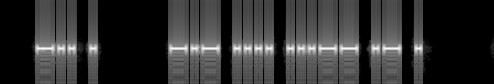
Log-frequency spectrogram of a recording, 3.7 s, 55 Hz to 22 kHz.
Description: Morse code, heard as a keyed tone, about 30 wpm, 700 Hz. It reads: DE KH3AE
